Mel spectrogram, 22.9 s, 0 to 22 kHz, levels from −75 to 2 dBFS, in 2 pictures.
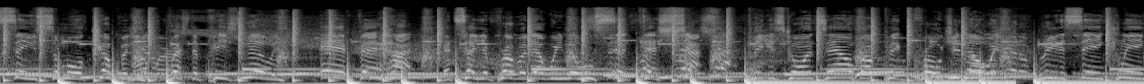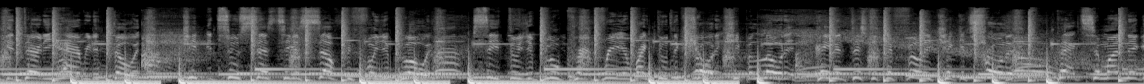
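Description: No technical faults are audible.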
